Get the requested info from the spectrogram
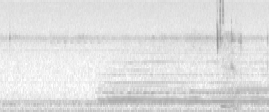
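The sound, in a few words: passing train with horn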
